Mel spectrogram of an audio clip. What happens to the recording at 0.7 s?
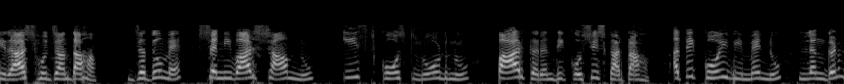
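At 0.7 s the speech carries the same damage it has for the whole clip: nothing is present above about 6.3 kHz, so it sounds dull, with a smeared, warbling, fizzy texture on sibilants. The likely cause is AAC compression at a low bitrate, which fits roughly 27 kbps AAC-LC. The coder discards and coarsely quantises high-frequency content. A spectrogram shows a hard ceiling near 6.3 kHz and patchy, blocky holes below it.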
